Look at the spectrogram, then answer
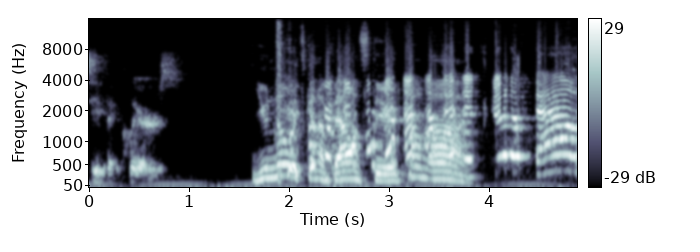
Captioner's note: laughs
